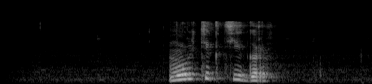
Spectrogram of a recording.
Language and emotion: Russian, neutral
